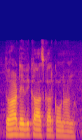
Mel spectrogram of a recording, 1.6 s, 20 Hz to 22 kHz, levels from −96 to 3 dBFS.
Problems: background sounds at intervals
